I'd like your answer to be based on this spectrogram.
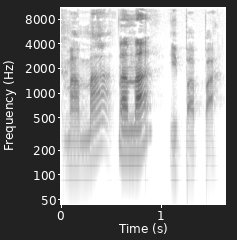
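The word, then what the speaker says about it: Mamá y Papá: Mama. Y Papa. – Y Papa. – Yeah, the accent is on the last syllables.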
